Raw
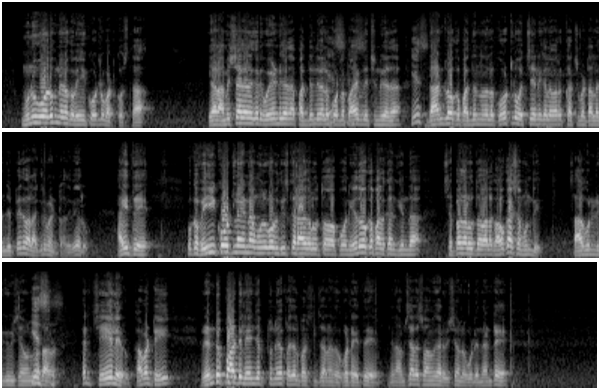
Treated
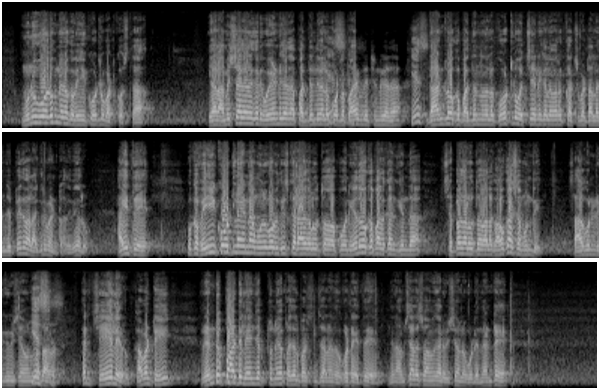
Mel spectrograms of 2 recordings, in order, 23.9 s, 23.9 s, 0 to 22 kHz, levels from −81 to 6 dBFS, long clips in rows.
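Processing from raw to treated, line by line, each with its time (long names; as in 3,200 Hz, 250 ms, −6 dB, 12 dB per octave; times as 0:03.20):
0:04.71–0:05.40: low-pass filter 1,500 Hz
whole clip: high-pass filter 220 Hz 24 dB per octave; every bin compressed towards the loudest bin 2 to 1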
